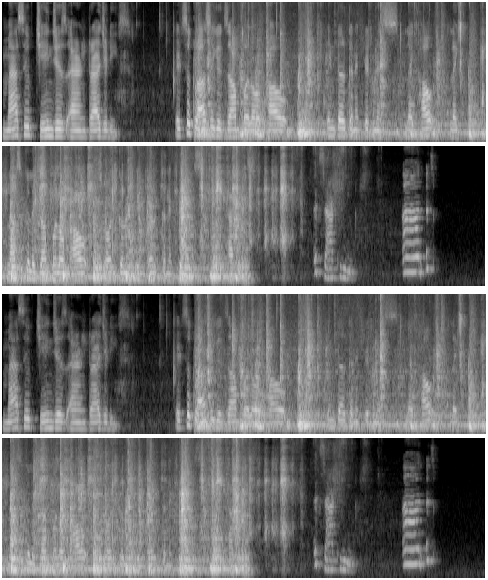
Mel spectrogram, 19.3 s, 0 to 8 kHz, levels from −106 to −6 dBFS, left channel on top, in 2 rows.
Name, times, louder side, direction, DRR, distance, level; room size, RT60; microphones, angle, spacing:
voice 1, 0.0-2.5 3.5-5.7 6.5-8.7 8.9-9.1 9.8-13.7 14.2-14.7, left 5 dB, 50° left, 0.4 m, -34 dB
Dog, 1.6-1.7 2.3-2.8 3.1-3.9 4.2-4.3 4.6-5.6 5.9-6.5 6.9-7.0 7.3-10.0 10.3-16.9, left 4 dB, 30° left, 0.9 m, -40 dB
sound 1, 3.8-14.6, right 1 dB, 10° right, 0.8 m, -31 dB
voice 2, 15.9-16.7 17.7-18.3, left 1 dB, 90° left, 1.5 m, -39 dB
11.0 x 3.8 x 4.0 m
head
